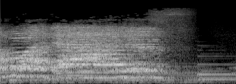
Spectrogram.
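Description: A group of children singing together, the song dropping away about one and a half seconds in.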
